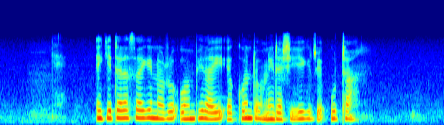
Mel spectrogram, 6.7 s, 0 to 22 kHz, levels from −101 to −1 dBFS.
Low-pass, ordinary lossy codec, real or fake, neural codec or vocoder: 7.2 kHz; none; real; none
